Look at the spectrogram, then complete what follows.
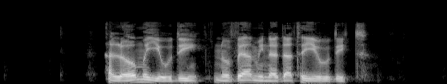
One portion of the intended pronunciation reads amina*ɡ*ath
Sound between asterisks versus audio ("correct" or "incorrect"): incorrect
